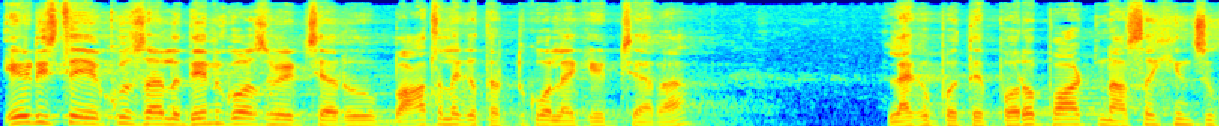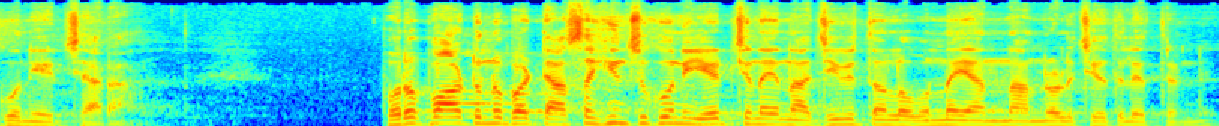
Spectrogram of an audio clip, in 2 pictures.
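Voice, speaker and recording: A man's voice: mid-range voice, lively intonation, brisk. A man preaching a sermon with emphasis, firing questions at his congregation. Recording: long hall reverb.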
